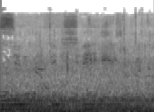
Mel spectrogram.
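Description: A woman speaking over steady outdoor city noise, with a low rumble of street traffic underneath.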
